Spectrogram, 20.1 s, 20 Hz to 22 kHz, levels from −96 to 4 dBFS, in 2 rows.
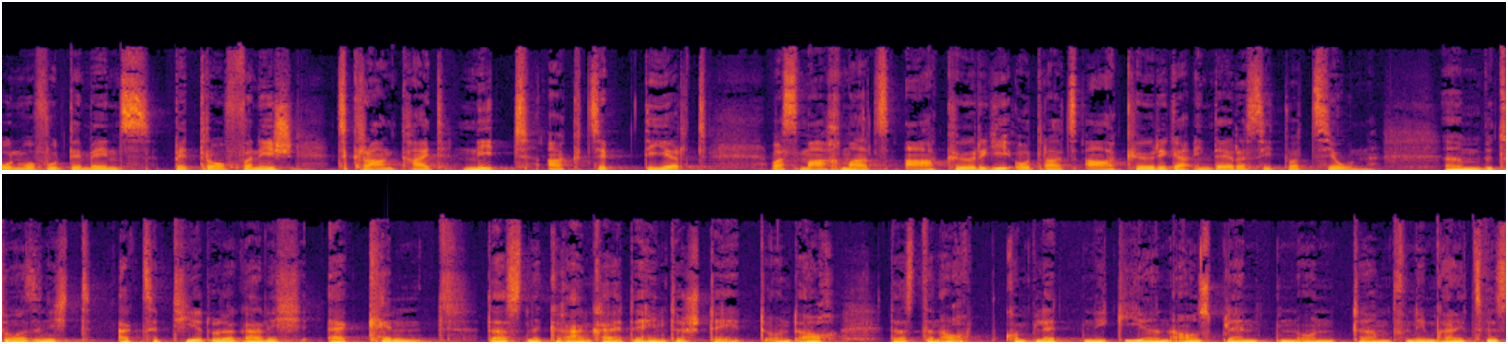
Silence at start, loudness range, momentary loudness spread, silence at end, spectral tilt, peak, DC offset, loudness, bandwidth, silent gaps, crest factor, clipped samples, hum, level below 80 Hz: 0 s; 4 LU; 8 LU; 0 s; -6 dB/octave; 0 dBFS; under 0.1%; -17 LUFS; 16.5 kHz; none; 16 dB; under 0.1%; none; -36 dBFS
